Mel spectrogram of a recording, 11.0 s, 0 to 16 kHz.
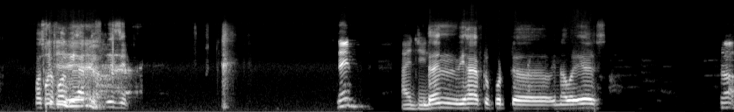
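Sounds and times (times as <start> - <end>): faint high hum: 0.6 - 2.2.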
